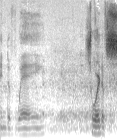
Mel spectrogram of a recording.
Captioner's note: laughter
